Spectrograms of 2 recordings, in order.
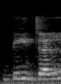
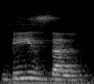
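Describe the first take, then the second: First: The middle consonant is an s sound. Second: The middle consonant is a z sound. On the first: The speaker calls it wrong. "डीजल नहीं" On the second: The speaker calls it right. "यहाँ पे इसको हम ज बोलते हैं"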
